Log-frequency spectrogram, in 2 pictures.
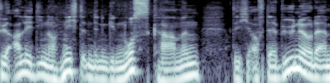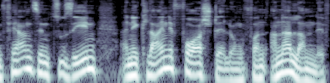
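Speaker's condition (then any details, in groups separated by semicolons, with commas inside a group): No condition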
